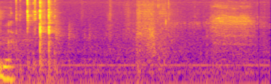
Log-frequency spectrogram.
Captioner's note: typing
